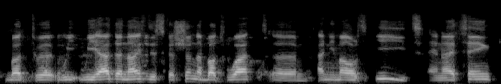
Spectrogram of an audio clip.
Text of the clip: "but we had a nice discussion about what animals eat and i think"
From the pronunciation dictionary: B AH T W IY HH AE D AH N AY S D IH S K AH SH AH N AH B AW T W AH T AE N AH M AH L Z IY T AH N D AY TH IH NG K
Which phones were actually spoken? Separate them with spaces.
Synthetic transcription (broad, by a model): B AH T W IY HH AE D AH N AY S D IH S K AH SH AH N AH B AW T W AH T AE N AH M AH L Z IY T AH N AY TH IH NG K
